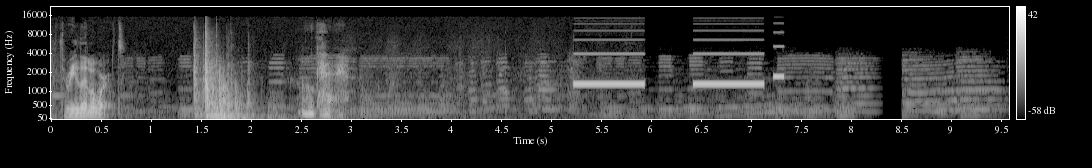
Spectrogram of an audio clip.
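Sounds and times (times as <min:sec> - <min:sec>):
speech: 0:00.1 - 0:00.8, 0:02.5 - 0:03.1
long loud electronic phone message beep tones: 0:05.2 - 0:07.3.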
